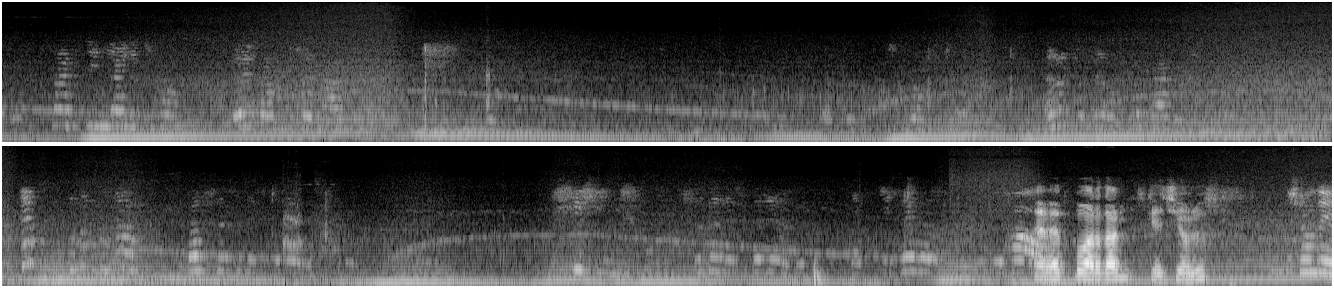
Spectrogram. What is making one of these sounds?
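A car engine revs up and down as a car drives and turns.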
